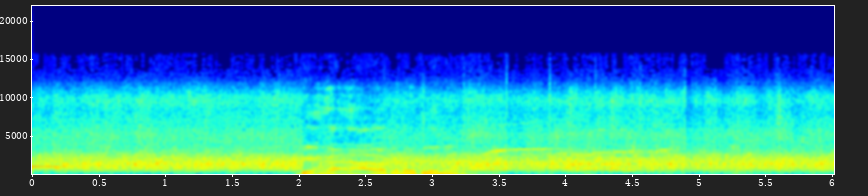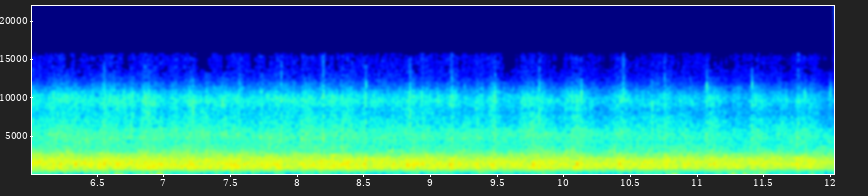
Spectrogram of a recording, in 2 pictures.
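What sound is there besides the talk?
audience applause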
